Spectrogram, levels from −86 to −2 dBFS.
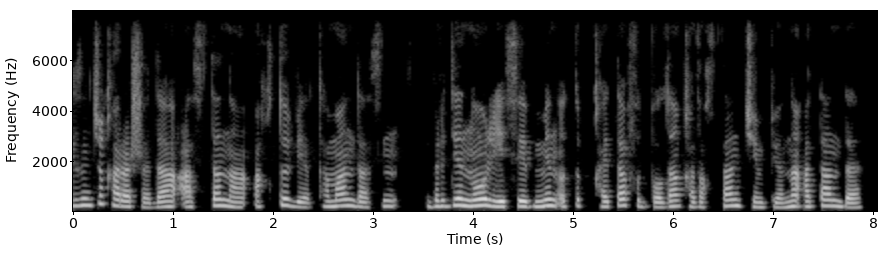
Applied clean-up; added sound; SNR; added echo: none; none; none; none.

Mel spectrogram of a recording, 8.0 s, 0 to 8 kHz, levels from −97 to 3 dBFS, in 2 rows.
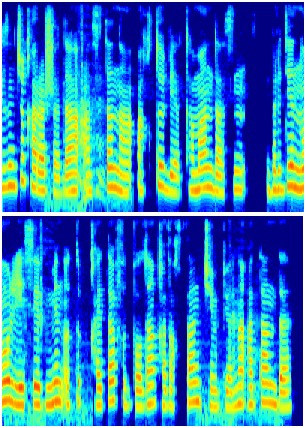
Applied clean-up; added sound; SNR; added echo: neural mask model DeepFilterNet 3.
